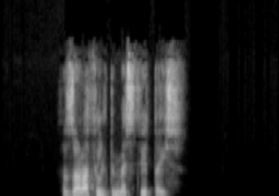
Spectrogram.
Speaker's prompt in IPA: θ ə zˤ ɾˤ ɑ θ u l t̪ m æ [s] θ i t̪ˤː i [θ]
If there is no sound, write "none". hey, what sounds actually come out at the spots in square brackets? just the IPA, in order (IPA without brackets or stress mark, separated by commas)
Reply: s, s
